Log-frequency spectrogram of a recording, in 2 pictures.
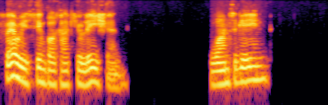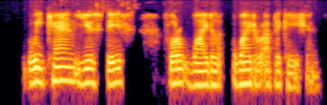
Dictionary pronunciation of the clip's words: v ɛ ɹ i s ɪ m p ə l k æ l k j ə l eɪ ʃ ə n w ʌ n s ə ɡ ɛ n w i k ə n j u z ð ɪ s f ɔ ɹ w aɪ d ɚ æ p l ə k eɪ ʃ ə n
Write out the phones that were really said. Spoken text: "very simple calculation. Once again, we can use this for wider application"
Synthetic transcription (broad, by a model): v ɛ ɹ i s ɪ m p l k æ l k j ə l eɪ ʃ ə n w ʌ n s ə ɡ ɛ n w i k ə n j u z ð ɪ s f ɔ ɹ w aɪ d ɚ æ p l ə k eɪ ʃ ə n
